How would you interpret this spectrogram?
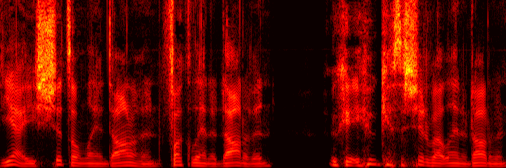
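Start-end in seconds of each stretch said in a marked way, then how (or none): none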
